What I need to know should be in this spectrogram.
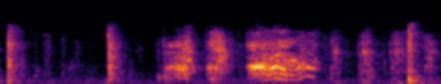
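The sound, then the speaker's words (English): An excited young dog, Zara, whimpers at a door wanting to come in, short eager whines and yips rising into a wavering, high-pitched whine, broken by a few sharp thumps or scrabbles. “Sit down, Zara, and behave yourself.”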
